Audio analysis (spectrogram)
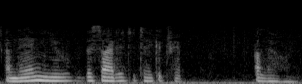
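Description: A woman's voice: low voice, steady tone, normal speed, slightly rough. An actress in an old-time American radio drama, playing an earnest woman in love and torn by conscience. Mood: gently teasing. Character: earnest, lovestruck female concert musician, torn by conscience. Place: radio theatre stage. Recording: muffled, hissy vintage radio recording.

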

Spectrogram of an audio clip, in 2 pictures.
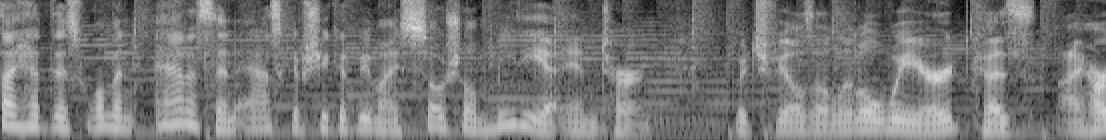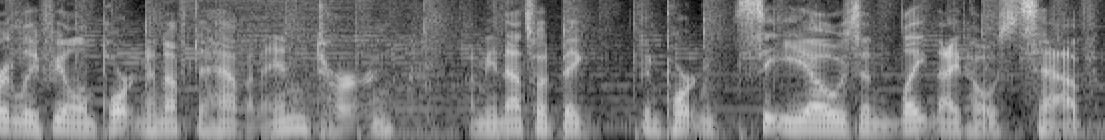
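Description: A man's voice: on the high side, mellow. Upbeat man hosting a podcast. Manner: earnest, upbeat, eager interviewer. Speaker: podcast host. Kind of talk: improvised satire podcast hosting. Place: podcast studio.

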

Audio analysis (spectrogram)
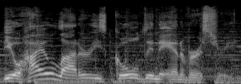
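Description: Commercial announcer, mid register, animated celebratory read, prominent music bed. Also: mid-range voice, fairly quick. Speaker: advert announcer.

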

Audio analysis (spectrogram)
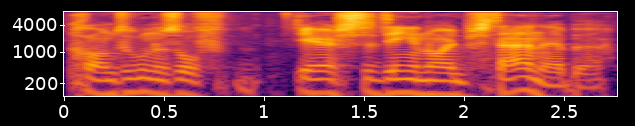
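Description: A man's voice: mid-range voice, moderate pace. A man co-hosting a podcast, chatting casually and often searching for words. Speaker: podcast co-host. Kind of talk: casual chat.

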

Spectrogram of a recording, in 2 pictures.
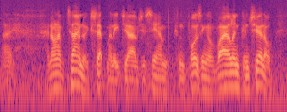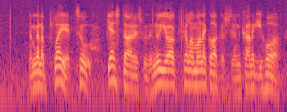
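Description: A man's voice: quick pace, bright, forceful tone. A man playing a proud, touchy, cynical yet earnest struggling violinist in 1940s radio drama style. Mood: defensive, earnest. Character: skinny, proud, touchy young struggling New York violinist. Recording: noisy old radio broadcast with rumble.

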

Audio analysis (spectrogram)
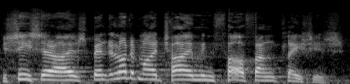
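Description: Elderly English corporal, high-pitched, rambling and excitable, old sitcom recording with clear background noise. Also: male voice, moderate pace. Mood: eager, rambling. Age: older. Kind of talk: British sitcom acting before an audience. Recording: noisy old radio comedy recording.

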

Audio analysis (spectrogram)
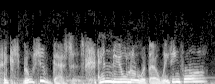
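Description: Swooping, smug professor schemer, old radio. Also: male voice, high voice, wildly swooping pitch, exaggerated voice. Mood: gleeful, lecturing. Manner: pedantic, chuckling, theatrical with drawn-out emphasis. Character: genial, smug male professor cheerfully plotting sabotage. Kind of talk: 1970s radio drama acting. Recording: phone-like vintage radio recording, faint music.

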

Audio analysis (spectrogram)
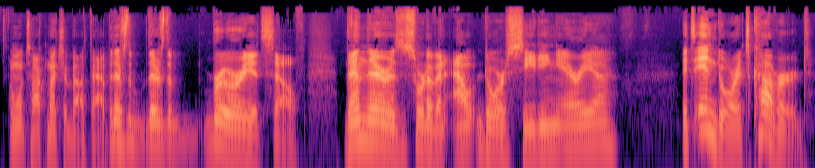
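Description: A low-pitched man from the American South co-hosts a casual podcast. His delivery is rambling and conversational, full of restarts and asides. The recording is dry and close. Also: pushed and bright, dry recording. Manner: rambling, self-correcting storyteller. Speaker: podcast co-host.

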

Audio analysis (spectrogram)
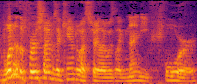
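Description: A man's voice: fairly high pitch, sing-song, fast talker, recorded from a distance, a crowd in the background. A Canadian man in his thirties, a comedian guest on a podcast, telling stories in a dry, wry way. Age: 30s. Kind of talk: casual storytelling chat.

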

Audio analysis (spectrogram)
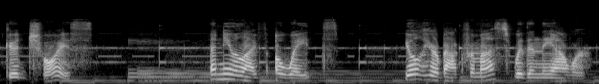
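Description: An actress playing a cool, cryptic answering-machine voice for a secret agency in an audio drama, measured, clipped and ominous. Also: female voice, fairly low pitch, expressive, pushed and bright, soft background music, full character voice, rough recording. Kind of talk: scripted audio drama phone greeting.

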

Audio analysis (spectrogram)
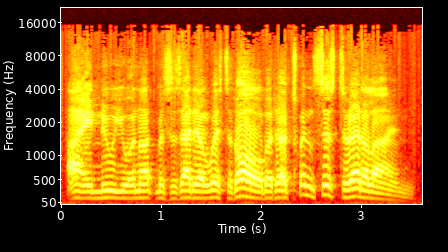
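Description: An actor playing a wry, world-weary television star of a detective show, in 1950s radio drama style, dramatic and wisecracking. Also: male voice, mid-range voice, fast, natural voice. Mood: hard-boiled, triumphant. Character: wry, world-weary male TV actor who plays a hard-boiled inspector. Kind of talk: 1950s radio detective drama acting with first-person narration.

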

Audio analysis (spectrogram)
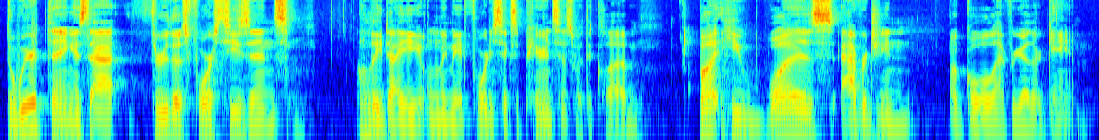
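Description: A man co-hosting a casual sports podcast, reading out player stats with a loose, jokey manner and halting restarts. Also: medium pitch. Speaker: podcast co-host.

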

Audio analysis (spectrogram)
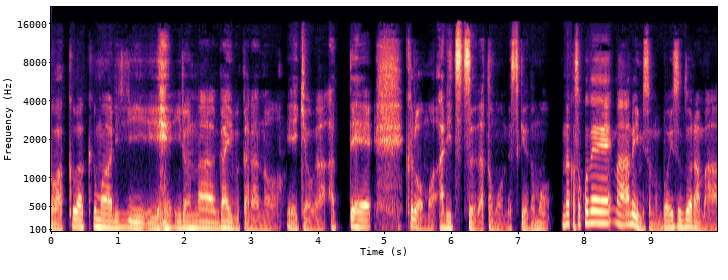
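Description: A man's voice: lowish voice, warm tone, slightly rough, dry recording. A man hosting a casual podcast interview, listening attentively and offering frequent repeated acknowledgements. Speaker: podcast host interviewing a guest.

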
